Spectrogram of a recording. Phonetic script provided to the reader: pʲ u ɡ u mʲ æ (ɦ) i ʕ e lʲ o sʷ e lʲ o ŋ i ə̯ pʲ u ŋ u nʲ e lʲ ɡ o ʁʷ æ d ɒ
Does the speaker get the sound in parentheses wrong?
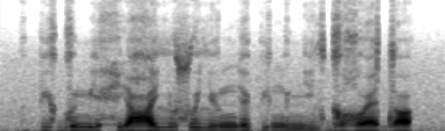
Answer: yes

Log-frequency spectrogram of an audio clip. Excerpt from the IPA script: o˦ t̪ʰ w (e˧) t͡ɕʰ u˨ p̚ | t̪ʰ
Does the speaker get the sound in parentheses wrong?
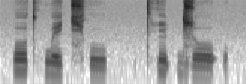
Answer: no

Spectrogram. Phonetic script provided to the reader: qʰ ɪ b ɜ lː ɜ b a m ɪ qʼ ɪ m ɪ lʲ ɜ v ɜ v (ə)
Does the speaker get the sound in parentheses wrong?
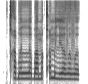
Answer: no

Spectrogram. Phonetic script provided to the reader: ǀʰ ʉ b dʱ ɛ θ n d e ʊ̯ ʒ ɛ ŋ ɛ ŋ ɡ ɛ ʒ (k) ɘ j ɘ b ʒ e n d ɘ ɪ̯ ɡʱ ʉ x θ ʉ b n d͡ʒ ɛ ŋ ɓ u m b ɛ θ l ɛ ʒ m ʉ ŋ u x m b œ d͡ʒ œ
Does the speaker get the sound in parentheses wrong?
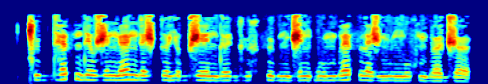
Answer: no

